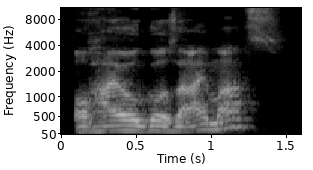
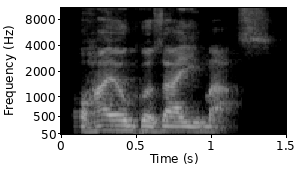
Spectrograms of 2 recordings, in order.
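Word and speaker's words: おはようございます: I gotta learn that Ohio gozan Moss Ohio gozaimasu Ohio gozaimasu Ohio like the state right right and ends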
